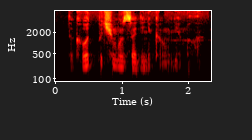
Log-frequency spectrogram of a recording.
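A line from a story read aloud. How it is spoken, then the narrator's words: Dragon's whisper. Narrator (Russian): прошептал дракон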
